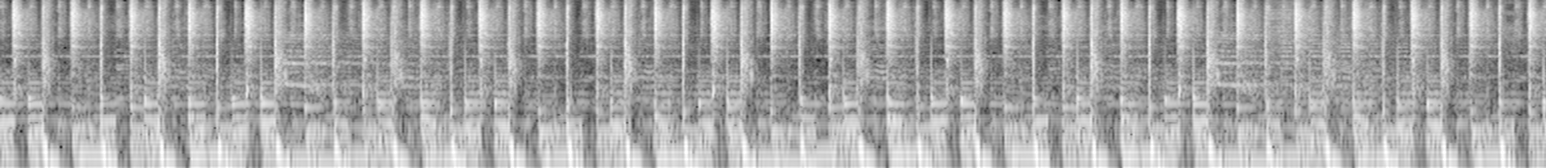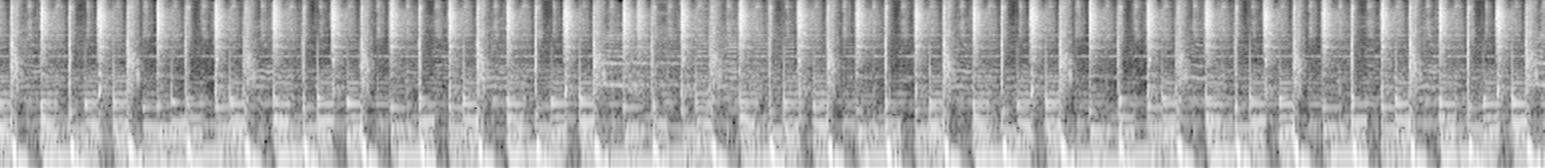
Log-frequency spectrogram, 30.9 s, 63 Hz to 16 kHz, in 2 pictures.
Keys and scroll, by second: 1.6 super+-, 1.8 super+-, 19.9 super+-, 20.1 super+-, 20.4 super+-, 22.7 super+=, 23.0 super+-, 25.2 super+=, 25.6 super+=, 25.7 super+=.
